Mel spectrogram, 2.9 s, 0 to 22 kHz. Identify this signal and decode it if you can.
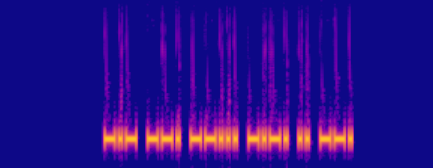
Morse code, heard as a keyed tone, about 45 wpm, 700 Hz. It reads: KG7CIG
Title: USA Call Signs - 6 Characters - Repeated 2x - 50wpm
